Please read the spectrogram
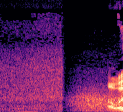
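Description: City street traffic: an even hiss of car tyres on a wet road under a steady low engine hum. It cuts off suddenly about a second in, then traffic noise builds again.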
